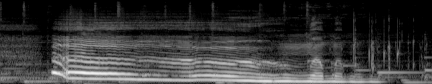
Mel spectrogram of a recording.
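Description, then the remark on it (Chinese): A big, drawn-out yawn from a voice imitating it: a sudden loud onset sliding slowly downward in pitch over about three seconds, then trailing off into a soft sigh. “爱玉呢打了一个大大的哈欠。”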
